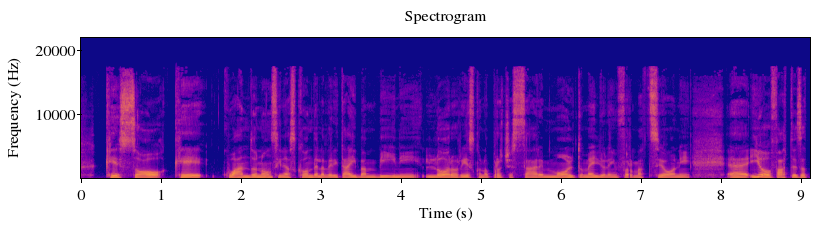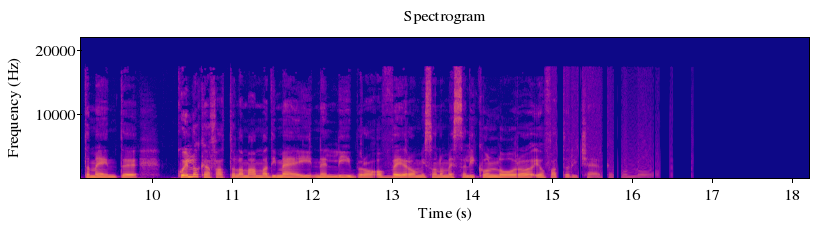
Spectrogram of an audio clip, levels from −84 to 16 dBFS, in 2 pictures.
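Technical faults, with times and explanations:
14.93–18.21 s, truncation distortion on a fade: Right after "con loro e ho", the fade-out that begins around 15 s and ends at 18.2 s turns gritty. The gain stage keeps too few bits and adds no dither, and the coarseness points to roughly 7-bit resolution. As the level drops toward the smallest step, the waveform collapses into a few square steps.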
